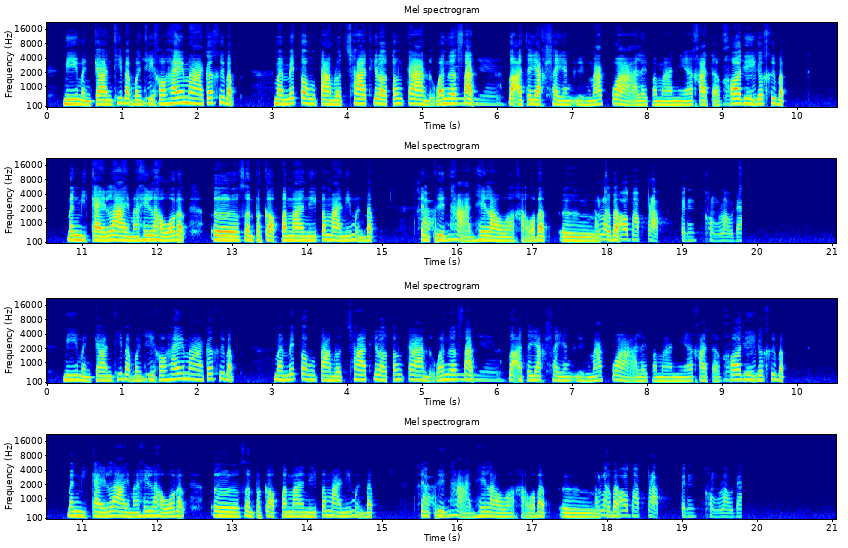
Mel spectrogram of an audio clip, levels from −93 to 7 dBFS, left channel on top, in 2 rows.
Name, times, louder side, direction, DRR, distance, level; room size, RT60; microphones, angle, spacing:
voice 1, 0.2-2.5 3.0-5.7 6.2-9.8 10.8-12.4 12.7-14.9 15.5-18.2, left 5 dB, 90° left, 0.5 m, -27 dB
voice 2, 5.4-6.1 9.0-9.5 15.5-15.8 17.8-18.7 19.0-19.8, left 4 dB, 50° left, 1.8 m, -37 dB
open air
head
